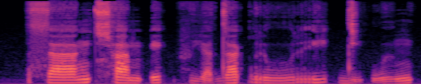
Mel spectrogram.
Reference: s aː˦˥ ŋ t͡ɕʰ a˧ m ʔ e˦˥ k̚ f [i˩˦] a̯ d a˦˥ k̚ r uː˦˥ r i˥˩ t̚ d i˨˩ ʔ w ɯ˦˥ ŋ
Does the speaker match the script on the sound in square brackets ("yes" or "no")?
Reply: yes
